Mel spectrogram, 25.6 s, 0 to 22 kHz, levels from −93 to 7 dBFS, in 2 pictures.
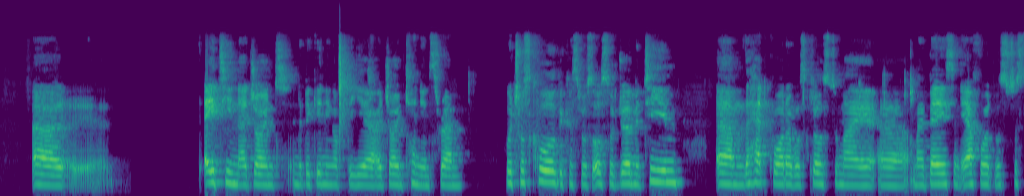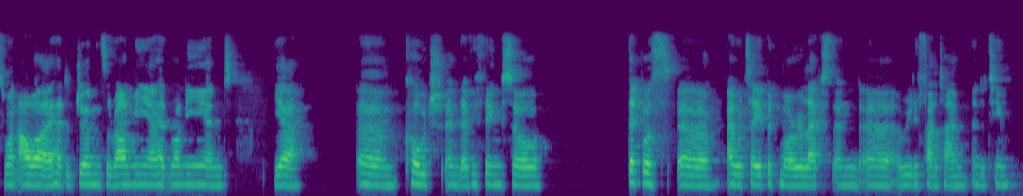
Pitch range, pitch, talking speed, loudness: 165-180 Hz, 170 Hz, 180 wpm, -28 LUFS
